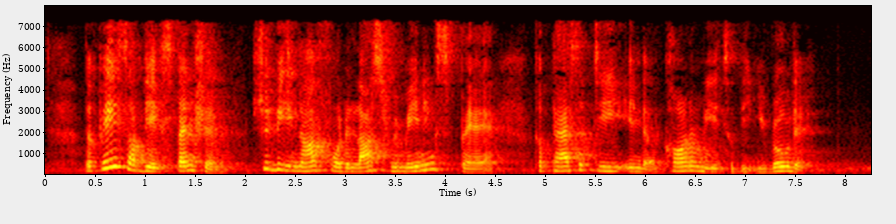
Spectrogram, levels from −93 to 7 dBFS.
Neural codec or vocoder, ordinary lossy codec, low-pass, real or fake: codec, 16 kHz, 2 kbps, FunCodec, trained on LibriTTS, 25 frames a second; MP3, 48 kbps; 7.2 kHz; fake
